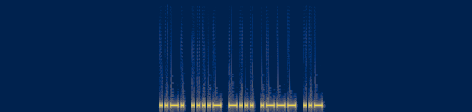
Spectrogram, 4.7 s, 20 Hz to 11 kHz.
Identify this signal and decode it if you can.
Morse code, heard as a keyed tone, about 43 wpm, 700 Hz. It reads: F4BJU
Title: DXCC-100 Call Signs - 5 Characters - 45wpm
